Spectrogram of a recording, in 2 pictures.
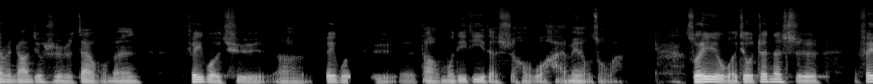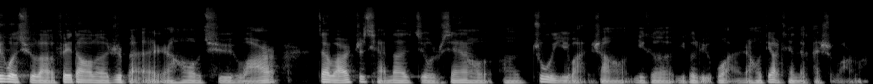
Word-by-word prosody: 篇 105 - +4
文 100 - +1
章 100 0 +2
就 105 0 0
是 85 -4 -2
在 95 +3 +3
我 80 -4 -5
们 85 +4 -1 0.4
飞 110 +1 +5
过 100 -5 +4
去 85 +1 -3
呃， 75 0 -5 0.2
飞 100 - +6
过 95 -2 +1 0.2
去 85 -1 -9
到 85 -2 -1
目 95 +3 -1
的 100 +2 +1
地 110 -3 +1
的 95 - -2
时 80 - -10
候， - - -6
我 - - -2
还 - - -7
没 90 +2 +1
有 90 - -1
做 - - -10
完。 - - -14 0.7
所 105 +1 +9
以 120 -1 +10
我 95 -3 +4
就 105 -1 +5
真 120 +3 +3
的 120 -1 +5
是 95 -5 +1 0.4
飞 135 - +6
过 125 -4 +7
去 105 -1 -1
了， 85 -3 +2
飞 105 +6 +3
到 105 -3 +2
了 90 -2 -1
日 105 +4 0
本， - - -6 0.2
然 - - -4
后 85 -1 -3
去 80 0 -6
玩 75 -1 -4
儿。 95 +6 -1 0.4
在 115 - +4
玩 95 -2 +4
儿 100 - +4
之 120 +3 -5
前 115 -9 -6
呢， 90 -1 0
就 80 -2 -5
先 85 +4 -4
要， 90 -3 -2 0.3
呃， 80 -1 -7
住 120 -6 0
1 85 -2 -3
晚 75 -1 -7
上 75 +2 -6
一 85 -3 -6
个 80 -1 -5
一 - - -8
个 - - -2
旅 - - -5
馆， - - -6
然 80 -4 -6
后 80 - -3
第 110 - -2
2 - - -1
天 85 -2 -5
再 80 - -6
开 70 - -12
始 - - -11
玩 - - -19
儿 - - -18
了。 - - -15
90 Hz, 270 characters per minute, -23 LUFS, 80-100 Hz, 0.7 s, 以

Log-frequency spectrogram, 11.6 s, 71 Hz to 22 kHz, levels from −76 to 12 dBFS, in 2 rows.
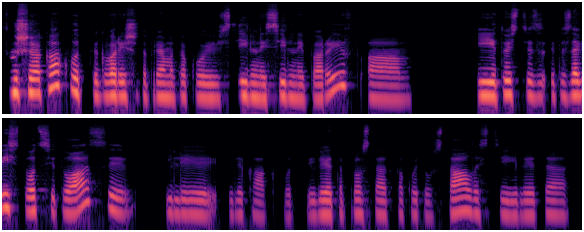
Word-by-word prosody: Слушай, 215 0 +6
а - - +7
как 290 +4 +5
вот, 220 -4 +5
ты 180 - -2
говоришь, 180 +1 +3
это 180 -2 -10
прямо 175 -1 -1
такой 165 -1 -3
сильный-сильный 165 0 -1
порыв, 195 - 0 0.2
а, 155 -2 -5 0.7
и 185 -1 +7
то 195 - -1
есть, 195 0 +2
э, - - +1
з 175 0 -9
это 180 0 -10
зависит 190 +3 +2
от 185 0 +1
ситуации 185 - -2 0.3
или 165 -3 -7
или 160 0 -13
как 150 -2 -16
вот? 145 -1 -20
Или 155 +2 -6
это 160 -1 -3
просто 165 -1 -9
от 155 - -14
какой-то 160 -1 -16
усталости? 170 +2 -5
Или 155 0 -8
это 155 0 -11
170 Hz, 170 wpm, -22 LUFS, 160-185 Hz, 0.7 s, а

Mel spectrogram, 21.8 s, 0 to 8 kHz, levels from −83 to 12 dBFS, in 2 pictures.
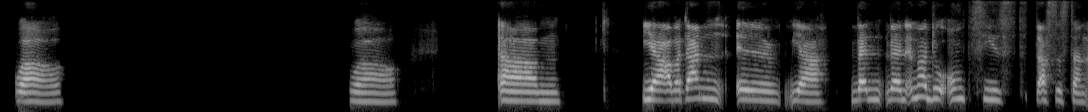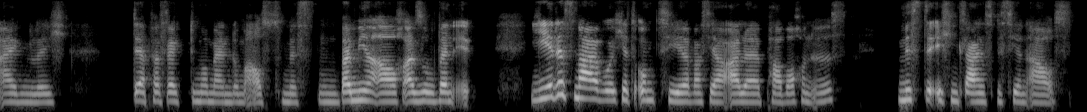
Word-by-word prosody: Wow. 195 -1 +2 2.9
Wow, 195 -2 -3 1.0
ähm, 200 -2 +4 0.8
ja, 230 -2 +6
aber 225 +1 +2
dann, 250 -1 +2
äh, 215 -3 0
ja, 195 -2 0 0.2
wenn 230 +2 +2
wenn 235 0 +2
immer 285 +3 +1
du 250 -1 -1
umziehst, 235 -2 -7
das 220 0 +1
ist 220 -1 -8
dann 190 -2 -2
eigentlich 180 -1 -7 0.6
der 205 0 +1
perfekte 200 0 -5
Moment, 185 -2 -6
um 180 - -10
auszumisten. 185 0 -8
Bei 205 +1 +7
mir 210 -2 +2
auch. 195 +1 +3
Also, 195 0 +1
wenn 200 -1 +4
i - - -3 0.6
jedes 285 +9 +5
Mal, 250 -4 +7
wo 215 - +1
ich 215 - -3
jetzt 230 - -2
umziehe, 205 -3 -1
was 190 0 -6
ja 185 -2 -1
alle 185 0 +1
paar 180 -1 -3
Wochen 190 +1 -6
ist, 210 +5 -11 0.5
miste 230 - 0
ich 410 - -1
'n 205 - -5
kleines 190 -1 +2
bisschen 190 -1 -7
aus. 170 -2 -5
200 Hz, 125 wpm, -24 LUFS, 190-225 Hz, 2.9 s, Bei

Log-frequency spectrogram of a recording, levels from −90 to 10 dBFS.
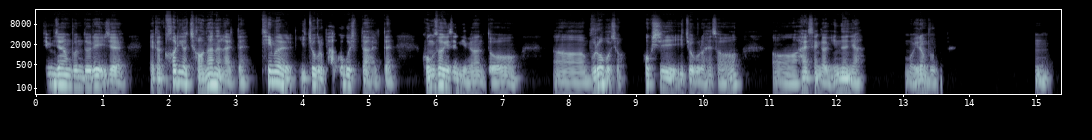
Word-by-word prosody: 팀장분들이 125 -4 +4
이제 85 -5 +1 0.4
약간 - - -1
커리어 155 -3 +3
전환을 130 - +3
할 70 -3 -3
때 70 -1 -6 0.2
'팀을 150 - +4
이쪽으로 - - +1
바꾸고 - - 0
싶다.' - - -3
할 75 - -9
때 - - -4 0.4
공석이 120 +2 +4
생기면 80 -5 -3
또 75 -3 -2 0.5
어 75 -2 -4
물어보죠. 70 - +1 0.3
"혹시 100 -5 +1
이쪽으로 75 -2 -1
해서 105 - -5 0.4
어 70 -2 -5
할 100 +9 0
생각이 85 -8 -3
있느냐?" 80 -7 +1 0.6
뭐 75 -2 -7
이런 85 +2 0
부분들. 70 -1 -7 1.4
음. 65 -2 -7
80 Hz, 255 characters per minute, -21 LUFS, 70-110 Hz, 1.4 s, 팀장분들이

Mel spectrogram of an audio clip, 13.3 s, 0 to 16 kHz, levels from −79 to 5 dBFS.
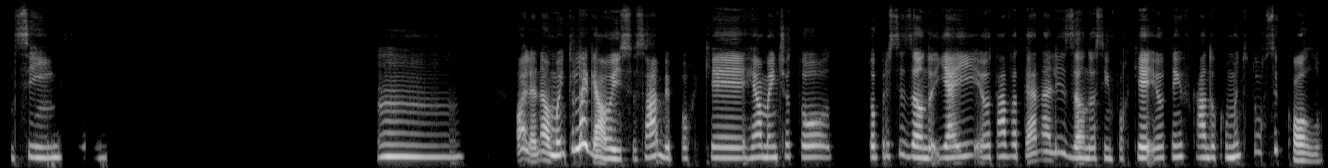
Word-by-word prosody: Sim, 235 0 -3 0.3
sim. 225 +1 -16 2.7
Hum. 250 -1 0 0.5
Olha, - - +1
não, - - +4
muito 290 +7 +3
legal 470 - +7
isso, 200 0 0
sabe, 240 +2 0
porque 225 0 -2
realmente 240 +1 -1
eu 255 - -6
tô 245 -2 -2 0.4
tô 240 - 0
precisando. 255 -3 0
E 235 - -2
aí 245 +3 +2
eu 245 0 -3
estava 255 0 -2
até - - -4
analisando 320 -11 -1
assim, 220 -1 -7
porque 215 +3 -9
eu 230 0 +4
tenho 245 +1 -5
ficado 235 -1 -3
com 240 -1 -10
muito 255 +4 0
torcicolo. 325 - -2
245 Hz, 130 wpm, -20 LUFS, 230-255 Hz, 2.7 s, legal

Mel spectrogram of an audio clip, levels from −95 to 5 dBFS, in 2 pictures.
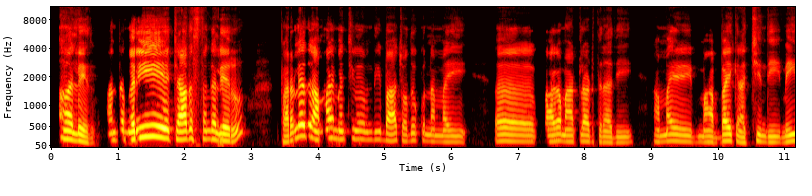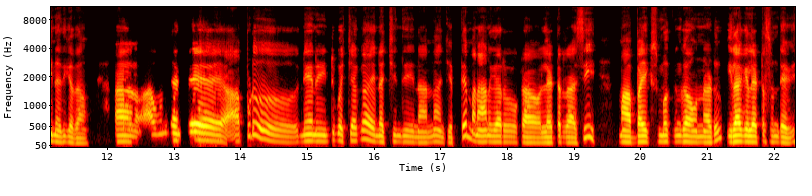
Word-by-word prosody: ఆ! 205 -3 +5 0.2
లేదు. 130 -8 +2 0.3
అంత 175 +4 -5
మరీ 200 +6 +7 0.5
చాదస్తంగా 195 +1 +5
లేరు. 155 -2 +4 0.7
పర్లేదు 270 0 +4
అమ్మాయి 220 +4 0
మంచిగ 195 +1 -6 0.2
ఉంది. 185 +1 -10
బా 160 - +3
చదువుకున్న 165 0 -9
అమ్మాయి. 135 -1 -7 0.6
ఆహ్, 150 -2 -1 0.2
బాగా 145 +3 0
మాట్లాడుతున్నది. 135 -4 -6 0.5
అమ్మాయి 150 +3 -3 0.4
మా 130 - -3
అబ్బాయికి 155 +6 0
నచ్చింది. 130 +2 -6 0.2
మెయిన్ 150 +1 0
అది 130 +1 -7
గదా! 115 -2 -4 0.5
ఆ! - - +3 0.4
ఆ - - -1 0.2
ఉందంటే 170 +2 0 0.6
అప్పుడు 275 - -8 0.7
నేను 155 0 0
ఇంటికి 165 +4 -9
ఒచ్చాక 160 +4 -6 0.3
"నచ్చింది 140 +1 -6 0.2
నాన్న" 120 +2 -6
అని 125 - -13
చెప్తే 120 - -4
మా - - -2
నాన్నగారు 135 -1 -1
ఒక 120 - -10 0.4
లెటర్ 120 +1 -3
రాసి 125 - -3 0.5
"మా - - +4
అబ్బాయికి 135 +2 +1
సుముకంగా 140 0 -1
ఉన్నాడు." 130 +5 -2 0.2
ఇలాగే 145 0 +5
లెటర్స్ 135 0 -2
ఉండేవి. 125 -2 -2
145 Hz, 125 wpm, -24 LUFS, 135-165 Hz, 0.7 s, మరీ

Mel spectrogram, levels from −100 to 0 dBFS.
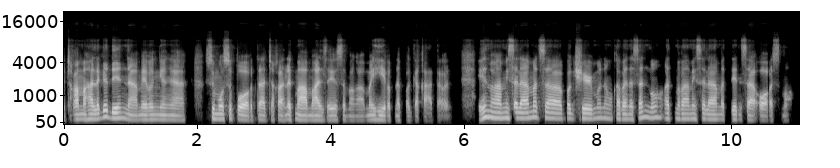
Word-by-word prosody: tsaka 130 +1 +4
mahalaga 135 +7 +3
din 155 -4 +2
na 115 -2 +2
meron 125 +1 -1
ngang, 120 -1 -2
ah, 110 -1 -1 0.3
sumusuporta, 130 -4 +1
tsaka - - 0
nag-mamahal 115 -2 +3
sayo, 110 0 -2
sa - - -6
mga 105 +1 -9
mahihirap 115 -2 -2
na - - -5
pagkakataon. - - -8 0.4
'Yon, 180 +2 +1
maraming 160 -1 +1
salamat 160 +2 +3
sa 155 -4 +2
pag-share 145 0 +2
mo 160 +3 -7
ng 150 -3 -9
karanasan 140 +6 -1
mo, 175 +2 -4
at 145 - 0
maraming 140 0 -2
salamat 130 -3 -1
din 130 -1 -2
sa 115 -2 +1
oras 105 0 -2
mo. - - -13
135 Hz, 175 wpm, -26 LUFS, 115-155 Hz, 0.4 s, tsaka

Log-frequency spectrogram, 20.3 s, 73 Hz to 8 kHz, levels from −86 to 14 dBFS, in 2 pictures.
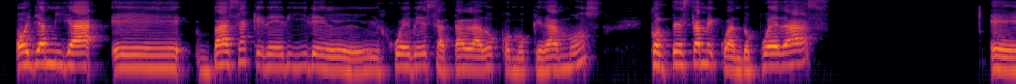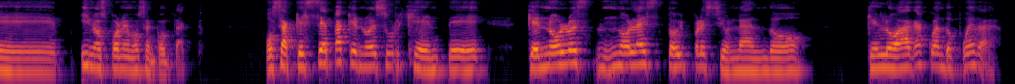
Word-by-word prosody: "Oye, 220 +2 +6
amiga, 220 -3 +5
eh, 185 0 -2
vas 215 +10 +3
a 255 0 -5
querer 195 -3 -4
ir 195 +1 -7
el 160 -3 -2
jueves 195 +3 -2
a 160 -1 -2
tal 175 0 +1
lado 175 +3 0
como 150 -3 -7
quedamos, 175 - -3 0.5
contéstame 220 +1 +3
cuando 155 -5 0
puedas" 210 +4 +4 1.6
"eh, 150 -4 -1
y 210 0 -4
nos 175 -1 -2
ponemos 170 -2 -2
en 145 - -5
contacto". 130 -1 -11 0.6
O 170 +2 -1
sea, 175 - +4
que 200 -1 +2
sepa 240 +5 +2
que 230 -2 0
no 195 -1 -2
es 200 +1 -3
urgente, 165 -4 -2 0.3
que 170 - +5
no 200 +3 +3
lo 235 +2 +5
es 240 0 0
no 195 +4 -1
la 220 +1 +4
estoy 225 -4 -2
presionando, 155 -4 -5 0.5
que 180 0 -3
lo 185 -1 +4
haga 195 +4 0
cuando 200 -4 -4
pueda. 205 +4 -7
185 Hz, 130 wpm, -23 LUFS, 160-210 Hz, 1.6 s, Oye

